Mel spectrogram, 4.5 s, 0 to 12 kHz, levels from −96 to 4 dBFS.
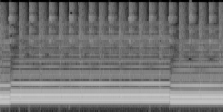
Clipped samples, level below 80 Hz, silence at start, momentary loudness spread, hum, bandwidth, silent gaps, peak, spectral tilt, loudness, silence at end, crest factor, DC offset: under 0.1%; -72 dBFS; 0 s; 0 LU; none; 12 kHz; none; -10 dBFS; -3.5 dB/octave; -20 LUFS; 0 s; 10 dB; under 0.1%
